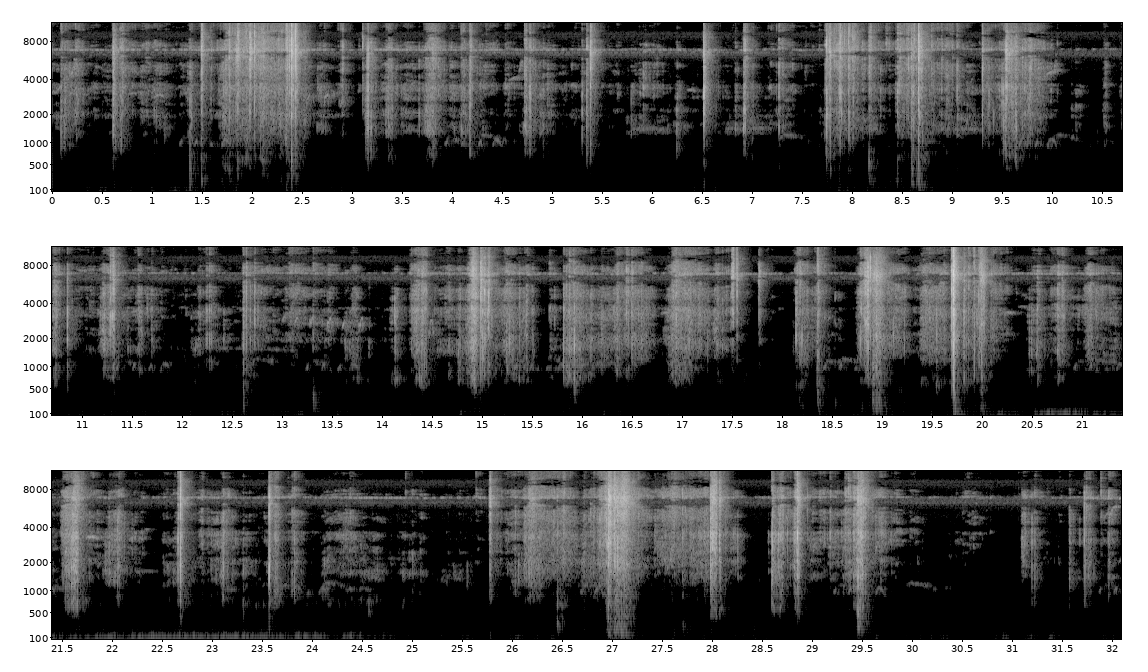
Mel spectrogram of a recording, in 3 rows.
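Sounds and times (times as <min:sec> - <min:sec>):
dry corn stalks rustling: 0:00.0 - 0:32.0
corn ears snapping: 0:00.1 - 0:10.0, 0:14.2 - 0:24.7, 0:25.8 - 0:29.9.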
